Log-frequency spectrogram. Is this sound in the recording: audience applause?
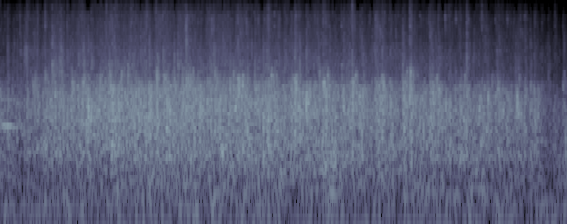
yes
